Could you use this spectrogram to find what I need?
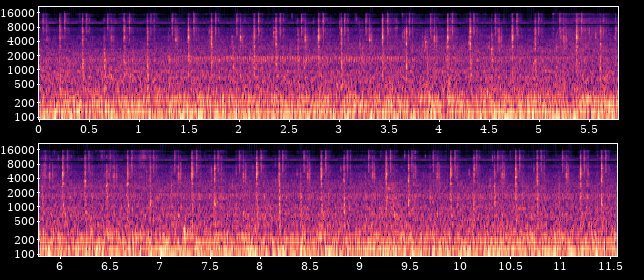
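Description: A pump machine hums steadily close by.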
